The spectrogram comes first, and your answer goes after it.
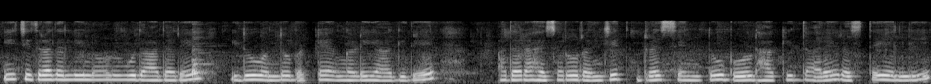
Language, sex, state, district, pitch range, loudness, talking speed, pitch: Kannada, female, Karnataka, Raichur, 195-215 Hz, -15 LUFS, 110 wpm, 205 Hz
